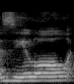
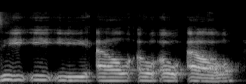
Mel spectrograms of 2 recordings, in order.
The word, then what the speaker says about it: Zeelool: I call it Zeelol. It's Zeelool, but they have the coolest frames.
